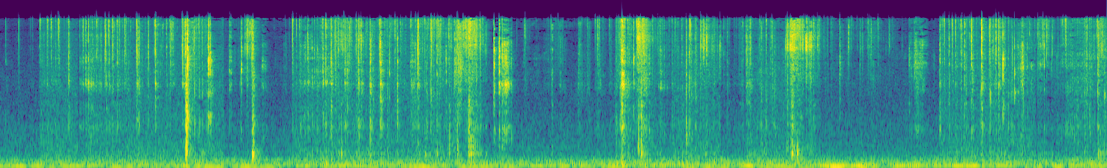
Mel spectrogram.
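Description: A rounded pink soap bar with a dark coating and pink flakes over a pink interior, held in the palm, has its coating shaved off with a utility knife blade. The sound is a run of dry, crisp scraping and flaking strokes, mostly high and bright, with short louder rasps scattered through quieter shaving. Nothing rings on after each stroke.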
